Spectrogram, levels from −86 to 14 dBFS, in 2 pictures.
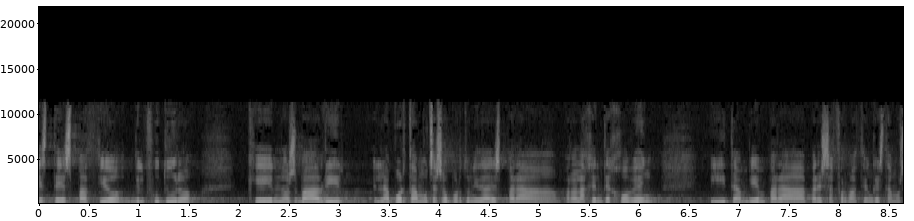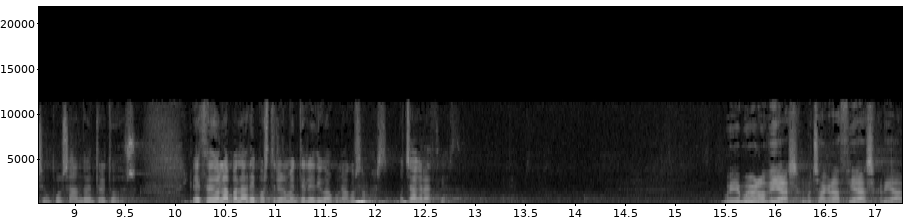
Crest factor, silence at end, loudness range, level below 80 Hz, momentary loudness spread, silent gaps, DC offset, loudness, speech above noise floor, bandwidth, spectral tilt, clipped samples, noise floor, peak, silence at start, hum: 22 dB; 0 s; 7 LU; -78 dBFS; 13 LU; none; under 0.1%; -32 LUFS; 31 dB; 11.5 kHz; -4.5 dB/octave; under 0.1%; -63 dBFS; -10 dBFS; 0 s; none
